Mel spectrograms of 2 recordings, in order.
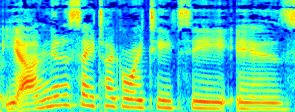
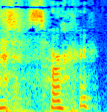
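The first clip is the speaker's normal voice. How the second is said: normal talking voice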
